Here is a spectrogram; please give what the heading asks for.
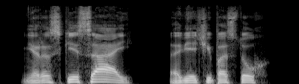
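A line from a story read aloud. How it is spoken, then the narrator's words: Stern. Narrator (Russian): строгим тоном сказал ему Лан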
